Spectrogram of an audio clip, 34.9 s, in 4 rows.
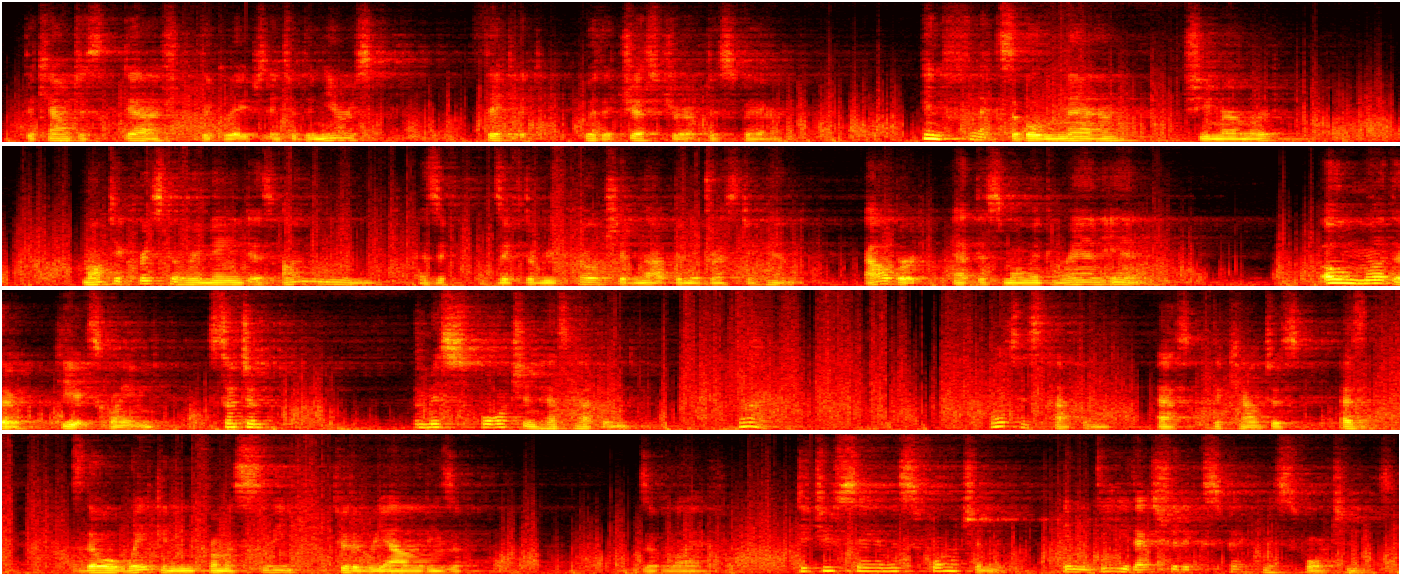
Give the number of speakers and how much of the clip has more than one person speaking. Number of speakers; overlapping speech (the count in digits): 1, no overlap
